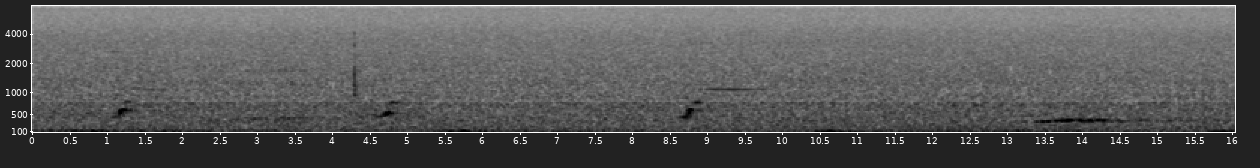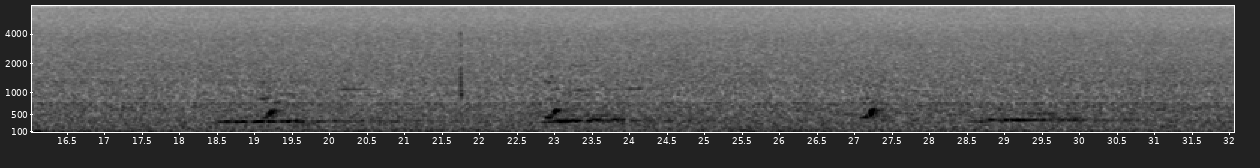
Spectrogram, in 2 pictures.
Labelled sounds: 9.0	9.4	humpback whale, 1.0 to 1.2 kHz
20.1	20.4	humpback whale, 1.1 to 1.2 kHz

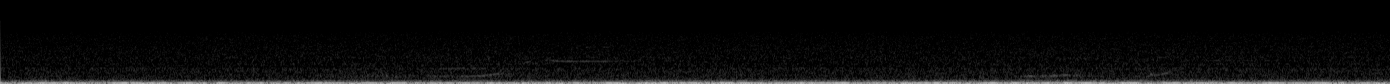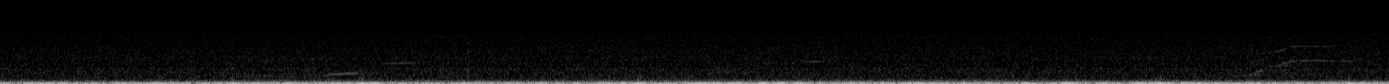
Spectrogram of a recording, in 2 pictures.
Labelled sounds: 5.4	5.8	humpback whale, 1.1 to 1.2 kHz
17.7	18.1	humpback whale, 0.96 to 1.1 kHz
26.6	27.2	humpback whale, 0.80 to 2.3 kHz

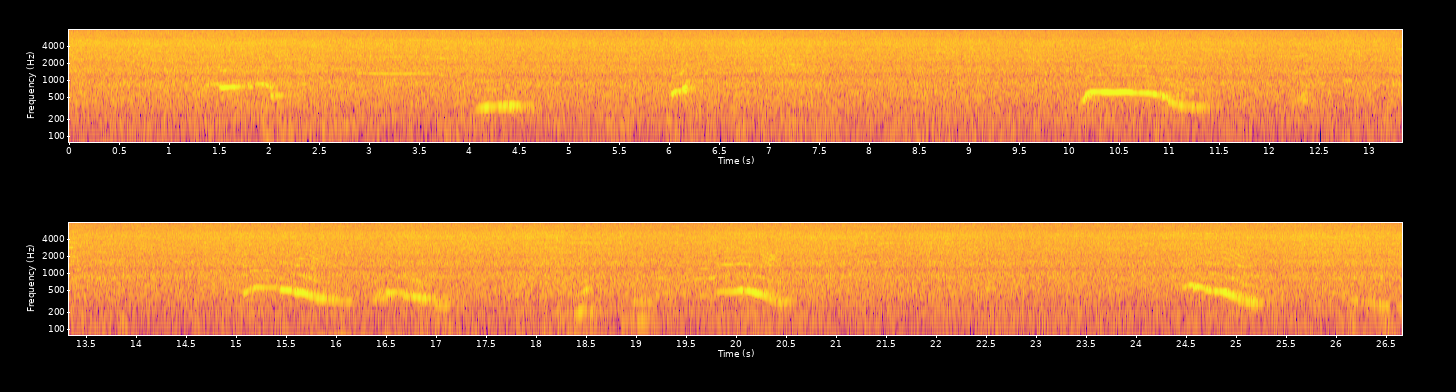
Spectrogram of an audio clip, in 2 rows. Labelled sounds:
1.3	1.8	humpback whale, 0.78 to 0.91 kHz
2.9	3.5	humpback whale, 1.2 to 1.4 kHz
19.8	20.2	humpback whale, 1.3 to 1.5 kHz

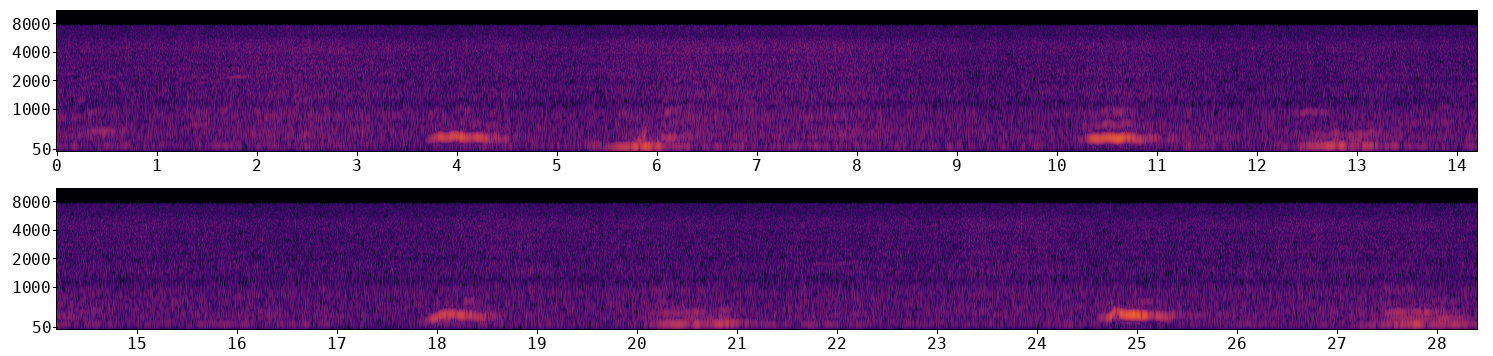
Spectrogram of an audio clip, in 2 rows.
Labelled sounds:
1.4	1.7	humpback whale, 1.8 to 2.0 kHz
6.1	6.4	humpback whale, 0.88 to 1.1 kHz
10.4	10.8	humpback whale, 0.88 to 1.0 kHz
12.4	12.7	humpback whale, 0.88 to 0.97 kHz

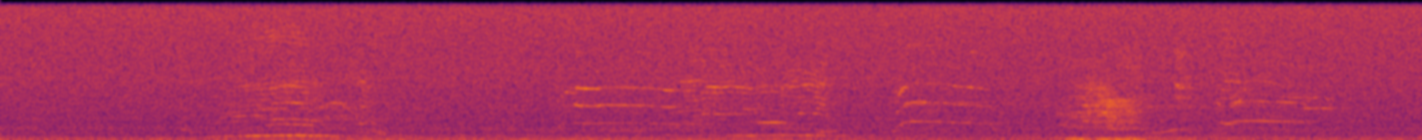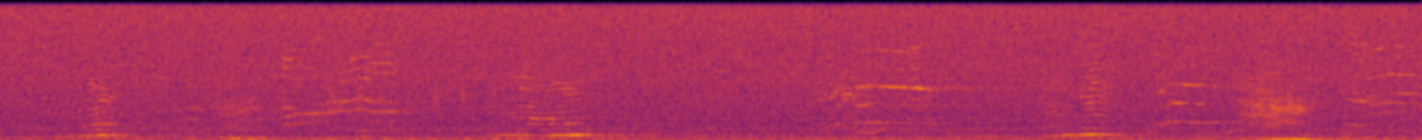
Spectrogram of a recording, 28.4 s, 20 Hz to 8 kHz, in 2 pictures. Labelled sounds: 2.5	3.6	humpback whale, 0.83 to 3.2 kHz
5.7	6.4	humpback whale, 0.93 to 3.1 kHz
6.8	7.9	humpback whale, 0.99 to 3.5 kHz
9.0	9.8	humpback whale, 0.80 to 3.2 kHz
10.6	10.9	humpback whale, 1.3 to 1.6 kHz
12.2	13.4	humpback whale, 0.90 to 2.5 kHz
16.0	18.9	humpback whale, 0.80 to 4.5 kHz
19.4	19.9	humpback whale, 1.2 to 3.0 kHz
22.8	23.7	humpback whale, 0.96 to 3.2 kHz
25.0	26.5	humpback whale, 0.86 to 3.3 kHz
26.9	28.4	humpback whale, 1.5 to 3.8 kHz

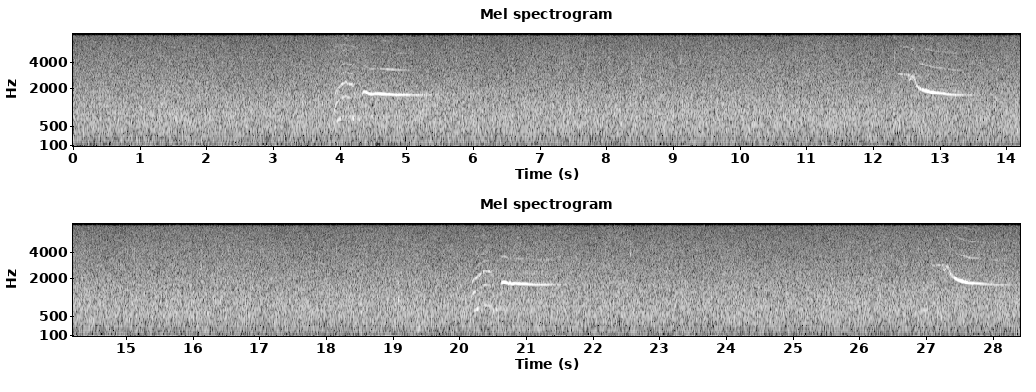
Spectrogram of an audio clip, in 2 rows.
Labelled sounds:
3.9	5.6	killer whale, Bigg's (transient), Gulf of Alaska transient, 0.46 to 3.5 kHz
12.3	13.7	killer whale, Bigg's (transient), Gulf of Alaska transient, 1.5 to 5.9 kHz
20.1	21.6	killer whale, Bigg's (transient), Gulf of Alaska transient, 0.44 to 3.7 kHz
27.1	28.3	killer whale, Bigg's (transient), Gulf of Alaska transient, 1.5 to 6.6 kHz

